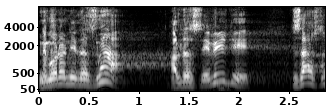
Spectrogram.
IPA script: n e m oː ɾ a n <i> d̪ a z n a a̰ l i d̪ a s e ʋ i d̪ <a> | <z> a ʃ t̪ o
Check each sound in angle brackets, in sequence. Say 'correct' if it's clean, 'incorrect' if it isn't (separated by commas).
correct, incorrect, correct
